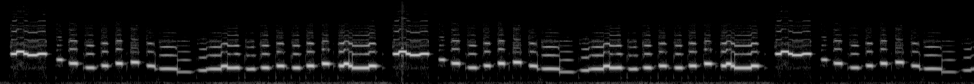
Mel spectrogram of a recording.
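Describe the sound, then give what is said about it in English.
A penny whistle, played by a flautist, plays a lively, bright melody of quick, tongued notes, repeating a lilting phrase several times. It sounds clear, played solo with no voices. “But usually I have one of the world's cheapest instruments about me too.”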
